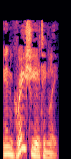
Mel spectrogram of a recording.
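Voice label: "ingratiatingly", British English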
